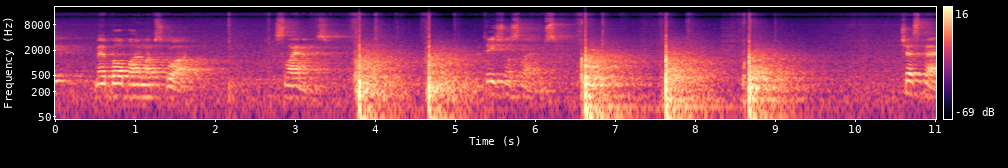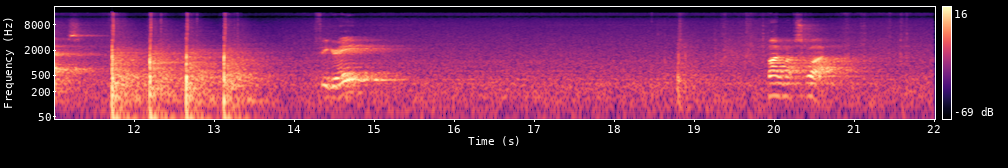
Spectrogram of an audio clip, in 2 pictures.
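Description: A young man talks calmly to the listener, close by.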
